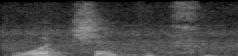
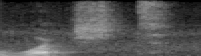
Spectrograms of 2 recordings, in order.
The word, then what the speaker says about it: watched: looked clapped missed watched I hear so many times watch it so watched finished and laughed so when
